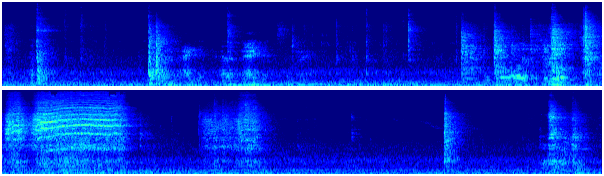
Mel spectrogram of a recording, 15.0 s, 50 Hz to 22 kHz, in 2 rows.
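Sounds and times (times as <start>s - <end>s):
power tool whining: 7.4s - 9.3s.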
